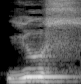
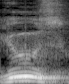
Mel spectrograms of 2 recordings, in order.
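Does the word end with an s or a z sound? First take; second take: s; z. First: The word ends with an s sound. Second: The word ends with a z sound. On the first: It is a noun. "सीन की आवाज आएगी" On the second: It is a verb. "की आवाज आएगी"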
